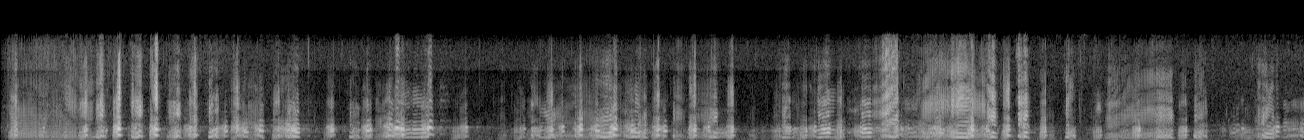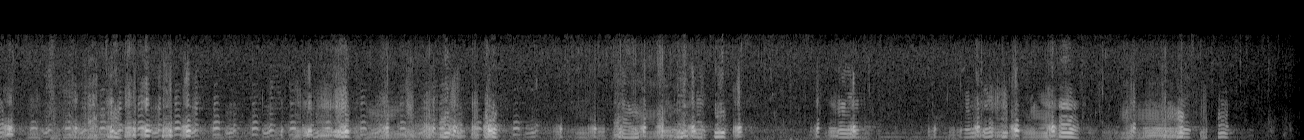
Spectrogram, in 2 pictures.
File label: birdfowl excited gaggle vocals call response close geese; fvtt sonniss gdc audio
